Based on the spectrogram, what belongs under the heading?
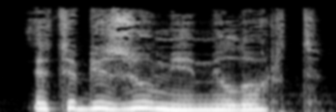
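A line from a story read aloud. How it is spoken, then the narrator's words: Sighing. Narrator (Russian): вздохнул Варис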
